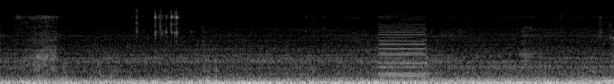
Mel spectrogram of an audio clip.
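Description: A car engine rumbles steadily as the car accelerates slowly in first and second gear through traffic during a driving lesson, with a short vehicle horn toot partway through.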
